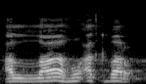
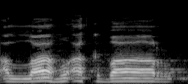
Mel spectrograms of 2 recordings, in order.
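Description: First: No vowel is drawn out in either word. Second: The vowel after b in the second word is drawn out. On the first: It is a plain statement. The speaker calls it right. "يجب أن يأتي باللفظ معربا" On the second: It refers to drums. The speaker calls it wrong. "لا يصح أن يمد الباء في أكبر"

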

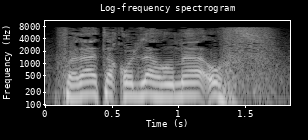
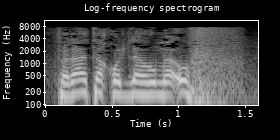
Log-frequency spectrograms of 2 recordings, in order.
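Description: The two takes are said the same way.

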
